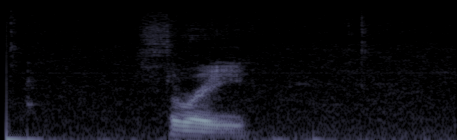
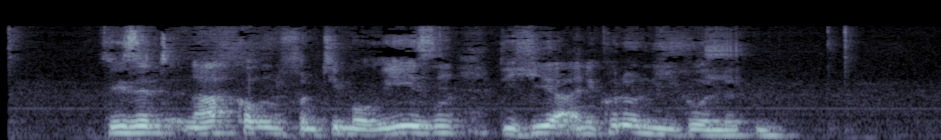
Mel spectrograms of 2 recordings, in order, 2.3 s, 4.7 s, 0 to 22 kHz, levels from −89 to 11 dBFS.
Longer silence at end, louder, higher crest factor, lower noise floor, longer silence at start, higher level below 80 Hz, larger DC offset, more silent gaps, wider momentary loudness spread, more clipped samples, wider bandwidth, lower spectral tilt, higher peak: second, 0.45 s vs 0.75 s; second, -39 LUFS vs -21 LUFS; first, 22 dB vs 16 dB; first, -66 dBFS vs -48 dBFS; second, 0 s vs 0.5 s; second, -66 dBFS vs -50 dBFS; neither; neither; first, 25 LU vs 8 LU; neither; first, 16.5 kHz vs 11.5 kHz; about the same, -5 dB/octave vs -5.5 dB/octave; second, -22 dBFS vs -6 dBFS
